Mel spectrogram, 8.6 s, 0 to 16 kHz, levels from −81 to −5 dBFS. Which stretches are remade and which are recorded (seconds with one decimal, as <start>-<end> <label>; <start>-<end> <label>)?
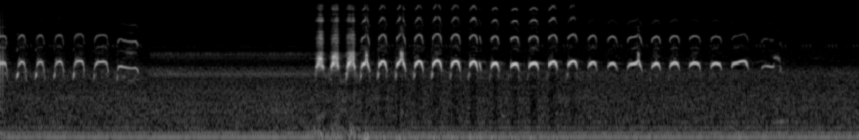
0.0-1.5 recorded; 1.5-3.6 remade; 3.6-8.6 recorded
